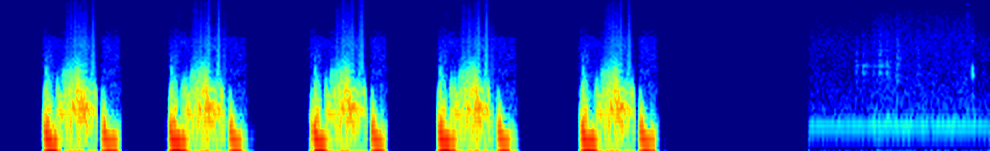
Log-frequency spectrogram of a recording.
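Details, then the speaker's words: Harsh heart murmur from a high pressure gradient with large flow: five heartbeats, each followed by a loud, coarse, rough murmur, then a quiet hum. "this will create a subjectively serious sounding murmur which is frequently termed harsh"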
